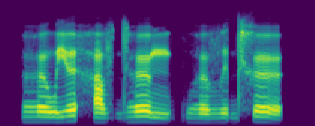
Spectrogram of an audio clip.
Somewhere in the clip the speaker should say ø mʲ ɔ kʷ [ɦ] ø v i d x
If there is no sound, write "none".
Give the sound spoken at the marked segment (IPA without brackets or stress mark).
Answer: ɦ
